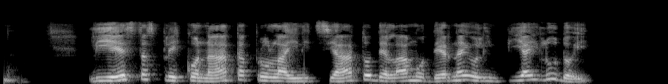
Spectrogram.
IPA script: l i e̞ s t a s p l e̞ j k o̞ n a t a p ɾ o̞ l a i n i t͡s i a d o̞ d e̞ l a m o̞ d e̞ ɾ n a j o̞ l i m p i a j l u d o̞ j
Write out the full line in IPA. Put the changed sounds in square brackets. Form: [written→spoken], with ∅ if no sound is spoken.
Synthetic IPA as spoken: l i e̞ s t a s p l e̞ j k o̞ n a t a p ɾ o̞ l a i n i t͡s i a [d→t] o̞ d e̞ l a m o̞ d e̞ ɾ n a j o̞ l i m p i a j l u d o̞ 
